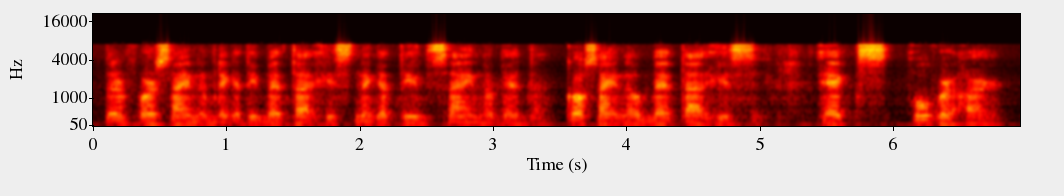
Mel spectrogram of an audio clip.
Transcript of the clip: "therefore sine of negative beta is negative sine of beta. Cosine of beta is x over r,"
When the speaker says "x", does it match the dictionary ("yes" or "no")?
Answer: yes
